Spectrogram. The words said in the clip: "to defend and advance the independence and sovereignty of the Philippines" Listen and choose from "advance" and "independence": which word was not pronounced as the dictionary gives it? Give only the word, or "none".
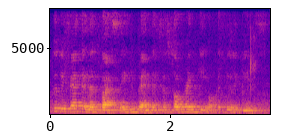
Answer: advance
